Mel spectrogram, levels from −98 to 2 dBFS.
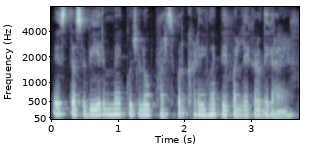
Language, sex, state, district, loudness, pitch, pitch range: Hindi, male, Uttar Pradesh, Lalitpur, -18 LUFS, 130 Hz, 130-135 Hz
